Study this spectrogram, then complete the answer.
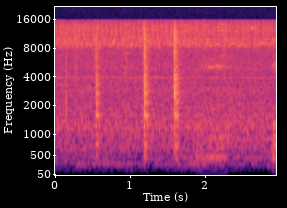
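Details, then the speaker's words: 3D printer about one hour into a roughly 3.5-hour print: three sharp knocks half a second apart over a faint hum. The printer's servo arm is knocking. "that knocking. That's my servo arm."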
